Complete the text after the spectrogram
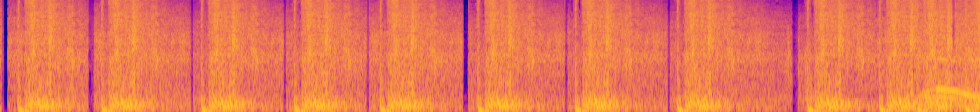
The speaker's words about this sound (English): I got some gunshots for that.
